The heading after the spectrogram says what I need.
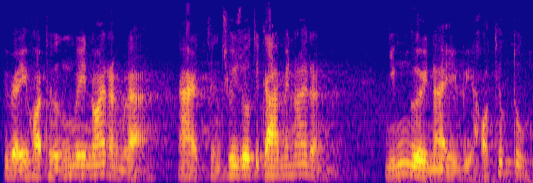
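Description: Middle-aged monk rambling thru a dharma talk, gravelly voice, long hall echo. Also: male voice, mid-range voice, fast talker, a bit bright, slight background noise. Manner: conversational storytelling with frequent fillers. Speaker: Buddhist monk teacher. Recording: echoey hall, dull lo-fi sound.

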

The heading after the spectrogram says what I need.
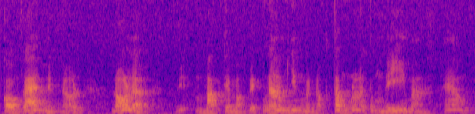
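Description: A man's voice: fairly high pitch, fairly quick, a little mellow, slight background noise. Monk guy rambling thru a dharma talk, roomy echo around him. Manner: rambling storytelling with frequent restarts. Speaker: Buddhist monk.

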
